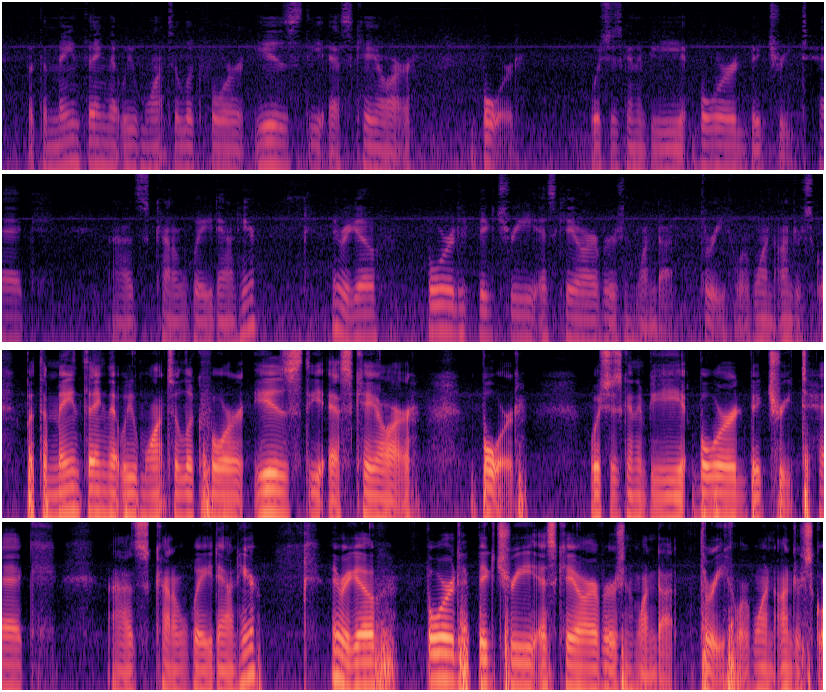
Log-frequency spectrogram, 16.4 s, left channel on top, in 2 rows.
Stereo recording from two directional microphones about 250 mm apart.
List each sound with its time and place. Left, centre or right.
0.3 s speech: right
